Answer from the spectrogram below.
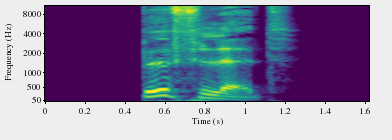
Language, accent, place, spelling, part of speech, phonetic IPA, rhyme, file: German, Germany, Berlin, büfflet, verb, [ˈbʏflət], -ʏflət, De-büfflet.ogg
- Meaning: second-person plural subjunctive I of büffeln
